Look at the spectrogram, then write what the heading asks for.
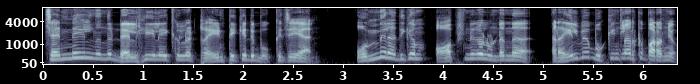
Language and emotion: Malayalam, happy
